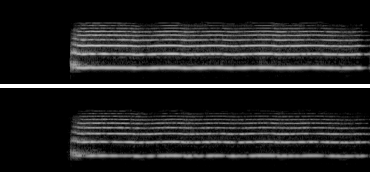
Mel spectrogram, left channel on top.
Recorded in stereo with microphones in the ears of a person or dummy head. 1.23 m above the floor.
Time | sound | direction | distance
0.7 | a trumpet | 30° left (ahead or behind) | 0.6 m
